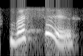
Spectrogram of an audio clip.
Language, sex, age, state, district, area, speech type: Sindhi, female, 18-30, Rajasthan, Ajmer, urban, conversation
